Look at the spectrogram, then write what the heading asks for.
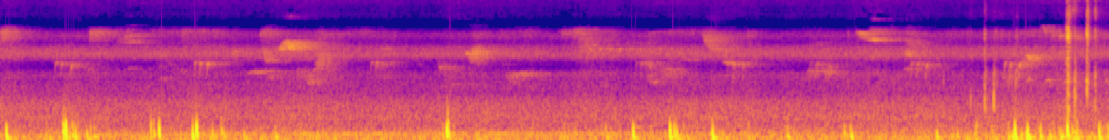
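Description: Small birds chirping and calling, with scattered low thumps that come more often near the end.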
